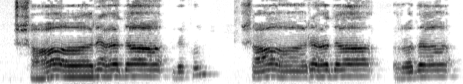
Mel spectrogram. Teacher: রটাকে just touch করেই পরের অক্ষরে চলে যাওয়া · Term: হ্রস্ব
